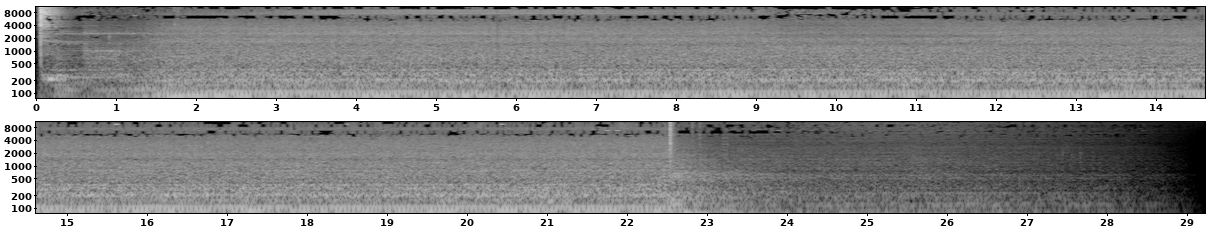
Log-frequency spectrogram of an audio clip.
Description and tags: AC air conditioner On Off
My first uplaoded FX ever :)
This is a stereo recording for an air conditioner turning on and off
